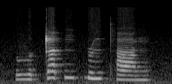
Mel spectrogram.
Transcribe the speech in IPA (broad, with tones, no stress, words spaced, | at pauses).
və˨˩k̚ʈa˦˥t̚ ŋə˦˥k̚ɹɨ˧˥ t̪ʰa˨˩ŋ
